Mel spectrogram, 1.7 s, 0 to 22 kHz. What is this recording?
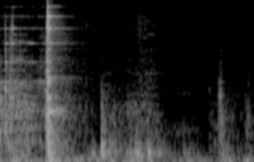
Sound effects > Other mechanisms, engines, machines
metal shop foley -008
knock, crackle, little, pop, metal, boom, percussion, sound, foley, perc, bop, bang, fx, thud, tink, rustle, tools, strike, oneshot, wood, bam, sfx, shop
